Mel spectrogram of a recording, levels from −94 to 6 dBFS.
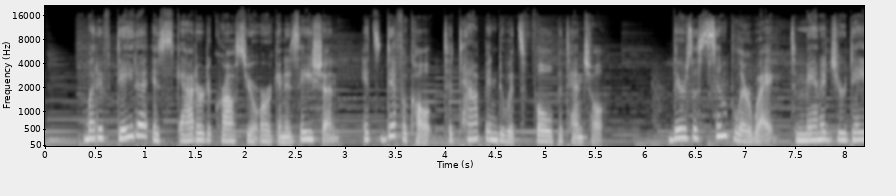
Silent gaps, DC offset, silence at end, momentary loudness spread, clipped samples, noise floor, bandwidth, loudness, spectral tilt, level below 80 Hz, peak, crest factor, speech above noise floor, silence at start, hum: none; under 0.1%; 0 s; 7 LU; under 0.1%; -37 dBFS; 18.5 kHz; -17 LUFS; -4 dB/octave; -46 dBFS; 0 dBFS; 18 dB; 21 dB; 0 s; none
